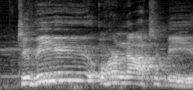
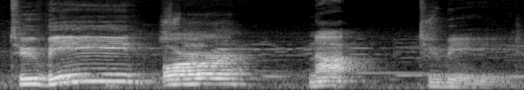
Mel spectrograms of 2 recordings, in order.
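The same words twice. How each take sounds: First: It is said very fast. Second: It is said very slowly, word by word.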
